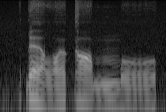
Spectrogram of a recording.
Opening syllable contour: falling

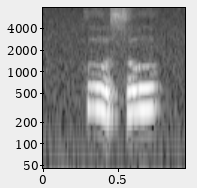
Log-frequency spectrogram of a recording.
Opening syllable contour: falling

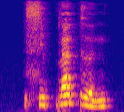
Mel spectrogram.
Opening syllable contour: low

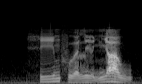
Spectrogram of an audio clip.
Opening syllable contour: rising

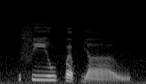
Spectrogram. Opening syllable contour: high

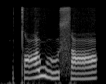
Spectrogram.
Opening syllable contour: rising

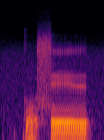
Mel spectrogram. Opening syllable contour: low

